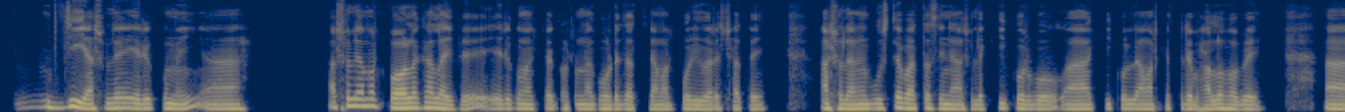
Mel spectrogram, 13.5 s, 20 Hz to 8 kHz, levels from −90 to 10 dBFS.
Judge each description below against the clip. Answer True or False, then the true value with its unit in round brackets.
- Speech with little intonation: True (2.2 semitones)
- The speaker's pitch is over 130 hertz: False (115 Hz)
